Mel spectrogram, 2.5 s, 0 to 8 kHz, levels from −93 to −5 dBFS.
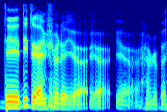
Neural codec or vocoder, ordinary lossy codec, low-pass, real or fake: none; none; 7.2 kHz; real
